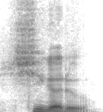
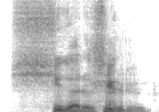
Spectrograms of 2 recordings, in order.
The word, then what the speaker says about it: Shigeru: old how do you say his name? Shigaru. Shigaru-san. Shigeru. Yeah, Shigeru. Shigaru-san.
